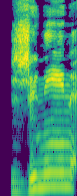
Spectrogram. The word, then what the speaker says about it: Ginine: My name is Janine. My mom wanted to be different. It's just Janine, but she wanted to spell it the French way and we are not from France, but I love it.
